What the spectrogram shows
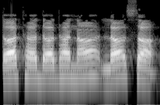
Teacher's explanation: ये दांत और जीभ से उच्चारण इसका होता है इन वर्णों का, तो ये दंत श्रेणी है।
